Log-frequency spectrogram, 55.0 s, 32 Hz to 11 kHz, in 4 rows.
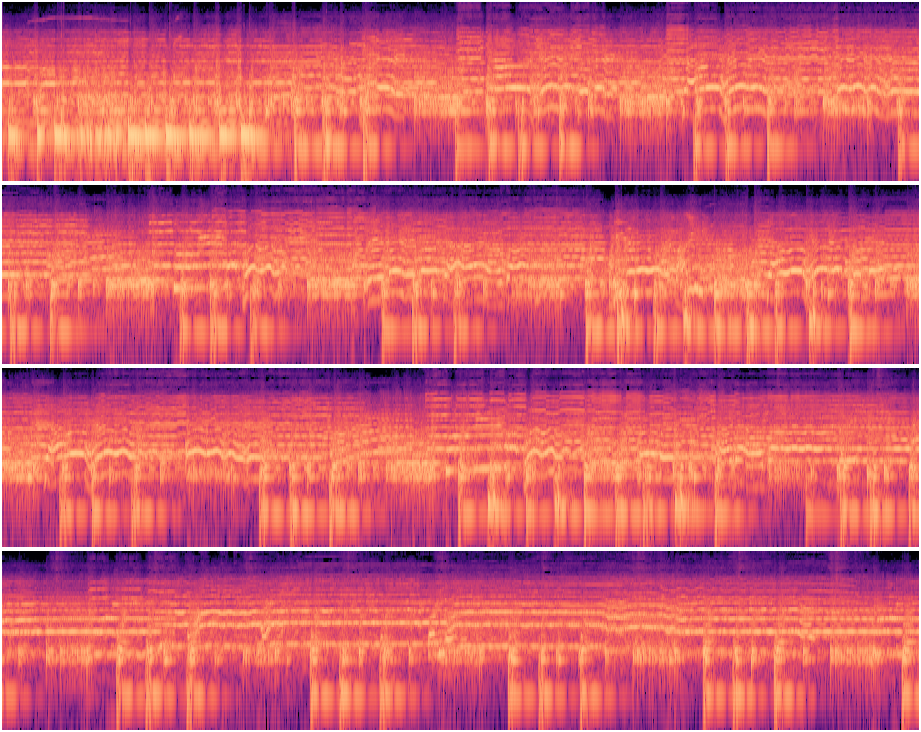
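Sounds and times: drum strokes: 0:00.0 - 0:55.0
reed pipe melody: 0:00.0 - 0:55.0.

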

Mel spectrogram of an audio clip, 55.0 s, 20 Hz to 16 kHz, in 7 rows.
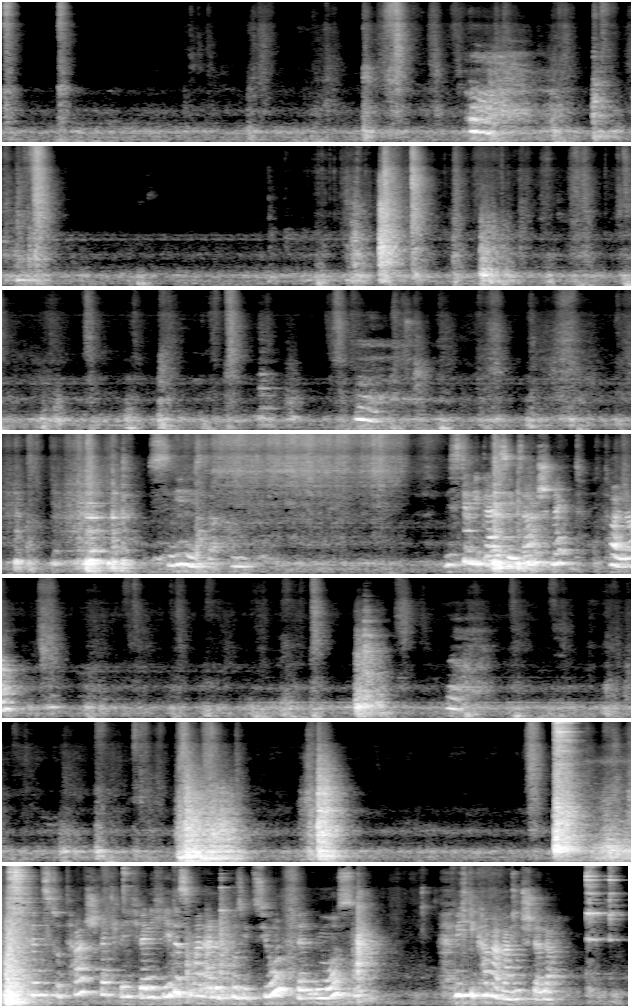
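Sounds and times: hiss: 0:26.2 - 0:28.7.

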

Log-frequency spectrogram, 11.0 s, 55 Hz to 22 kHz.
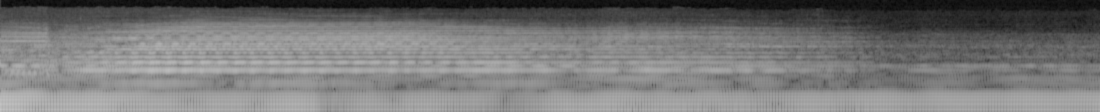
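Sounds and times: bowed strings sustained chord: 0:00.0 - 0:11.0
low bass: 0:00.0 - 0:11.0.

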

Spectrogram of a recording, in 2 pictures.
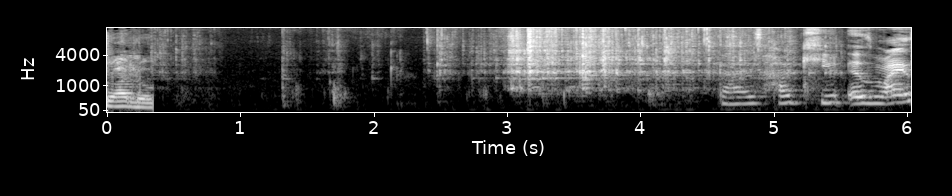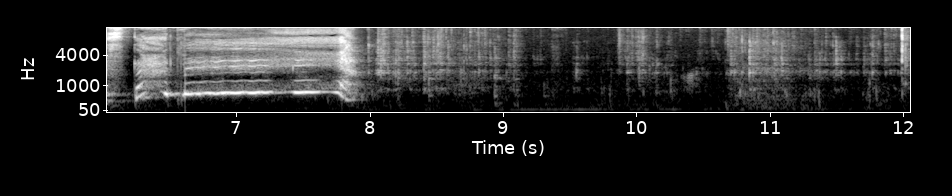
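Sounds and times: metal tumbler clinking and rattling: 0:00.4 - 0:06.1, 0:07.8 - 0:12.0.

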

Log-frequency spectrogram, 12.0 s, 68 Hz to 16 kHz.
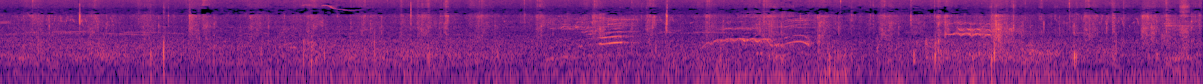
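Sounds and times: horse whinnying: 0:07.1 - 0:07.9, 0:09.4 - 0:10.2.

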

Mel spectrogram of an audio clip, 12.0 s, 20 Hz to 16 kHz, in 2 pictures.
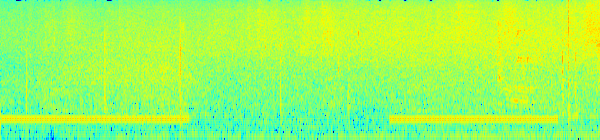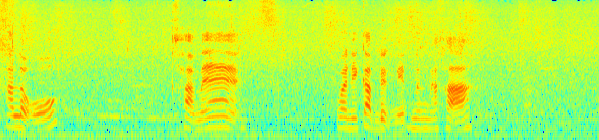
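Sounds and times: telephone ringback tone: 0:00.0 - 0:01.9, 0:03.9 - 0:05.6
shoes clicking on tiled floor: 0:02.4 - 0:03.8.

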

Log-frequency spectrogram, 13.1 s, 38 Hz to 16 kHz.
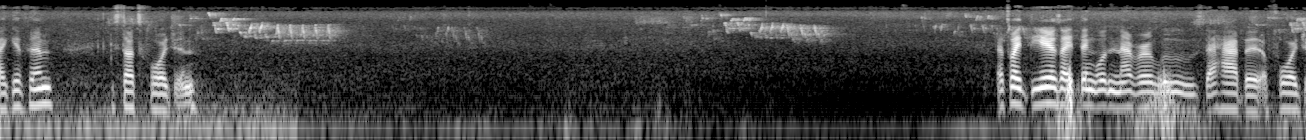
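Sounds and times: low outdoor rumble: 0:00.0 - 0:07.6, 0:08.2 - 0:13.0
songbird singing: 0:00.0 - 0:13.0.

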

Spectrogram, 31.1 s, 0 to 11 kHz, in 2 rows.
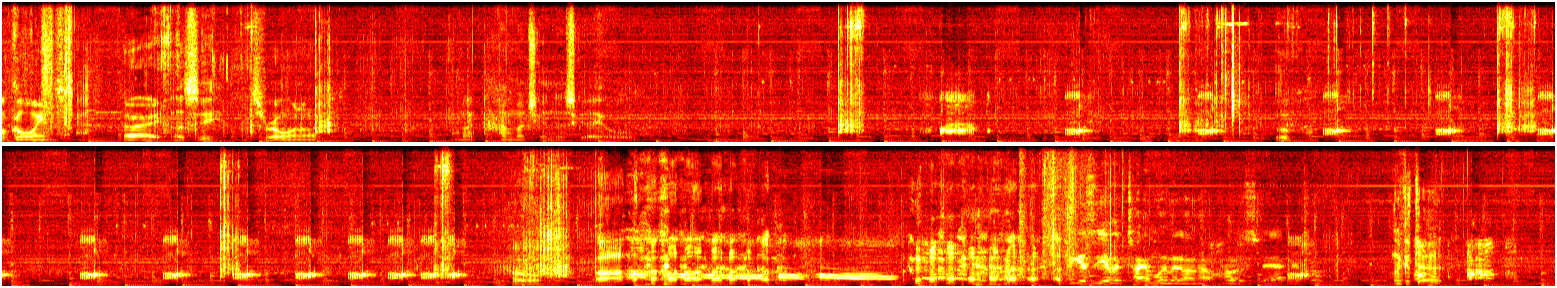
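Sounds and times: toy robot electronic tune: 0:07.4 - 0:21.4
coins clinking on plastic tray: 0:08.3 - 0:08.7, 0:11.8 - 0:14.3, 0:15.0 - 0:15.6, 0:19.8 - 0:21.3.

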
